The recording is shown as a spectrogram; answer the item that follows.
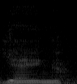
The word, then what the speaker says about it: yang: feminine um you'll hear people say yang it like hurts my mouth even to say it that way but that's just me and i was trained in traditional chinese medicine so i have different pronunciations than what you would hear out here in the west right so uh little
